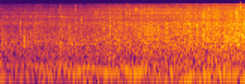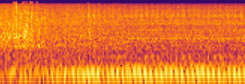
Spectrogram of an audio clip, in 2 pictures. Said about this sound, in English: I'll start up the car now since it looks like you won't be long.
